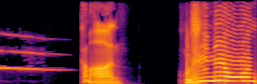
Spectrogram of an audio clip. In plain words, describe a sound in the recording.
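A young boy calls out brightly close by.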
